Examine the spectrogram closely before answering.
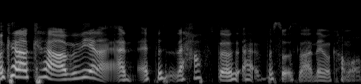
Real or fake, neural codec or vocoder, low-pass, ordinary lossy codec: real; none; 7.2 kHz; none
